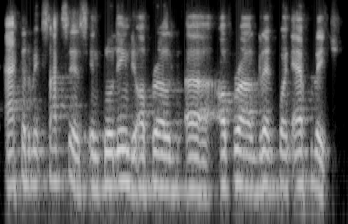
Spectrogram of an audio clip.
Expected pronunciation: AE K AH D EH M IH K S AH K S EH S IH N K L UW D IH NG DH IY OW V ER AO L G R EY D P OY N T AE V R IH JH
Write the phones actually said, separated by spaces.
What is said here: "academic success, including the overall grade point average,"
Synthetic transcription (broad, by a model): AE K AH D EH M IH K S AH K S EH S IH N K L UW D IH NG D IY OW P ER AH L G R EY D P OY N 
